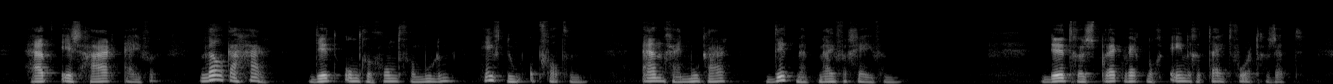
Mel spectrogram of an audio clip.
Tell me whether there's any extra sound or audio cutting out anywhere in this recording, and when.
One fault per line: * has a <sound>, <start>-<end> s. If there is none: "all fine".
all fine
